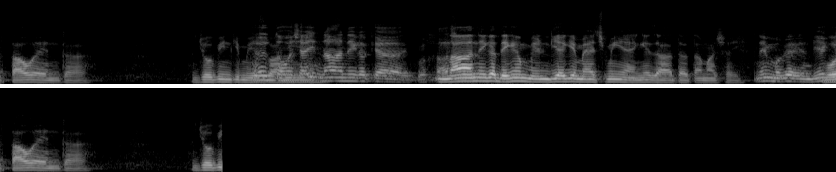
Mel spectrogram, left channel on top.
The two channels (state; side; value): drops out; right; at 2.2 s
